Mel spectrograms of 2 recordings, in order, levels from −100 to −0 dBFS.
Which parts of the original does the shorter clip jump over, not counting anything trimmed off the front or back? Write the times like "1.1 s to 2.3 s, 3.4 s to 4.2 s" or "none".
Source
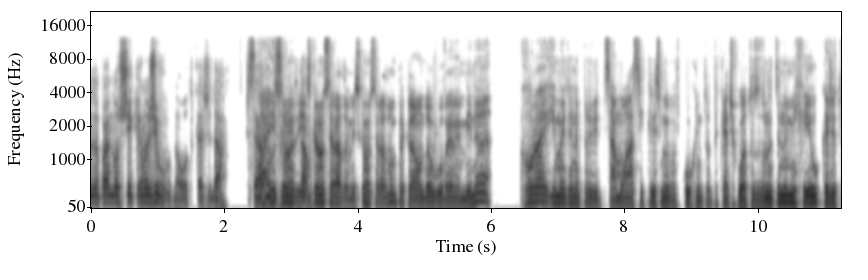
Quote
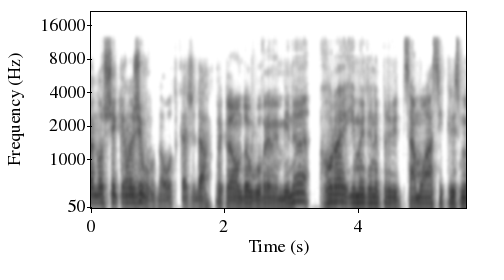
2.1 s to 4.6 s, 6.1 s to 6.4 s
